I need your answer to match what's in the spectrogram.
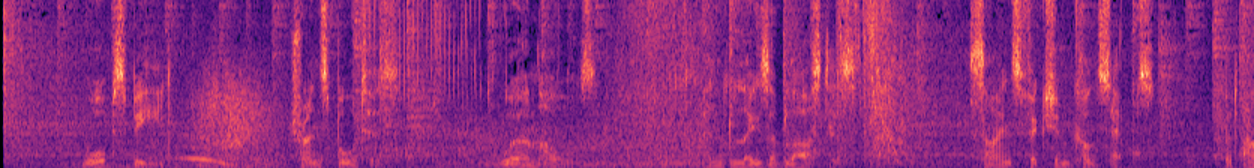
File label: english british documentaries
